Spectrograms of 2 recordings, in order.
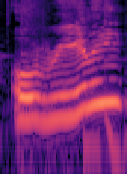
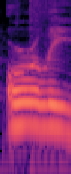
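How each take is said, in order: First: It is said as two words, "oh really". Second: It is said as one word, "or-lee". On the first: "as intended" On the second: "as written"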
